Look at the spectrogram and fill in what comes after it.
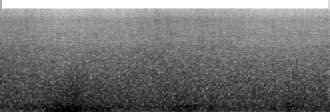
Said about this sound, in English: Except the vessel barely made it out of the harbor before it met a fierce storm.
